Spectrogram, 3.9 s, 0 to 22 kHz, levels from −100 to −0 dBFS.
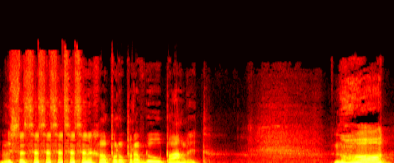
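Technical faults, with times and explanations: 0.39 to 0.87 s, CD stuck on one turn: the same 120 ms slice of speech plays four times in a fast, even stutter, with a brief mute at each jump, as a scratch keeps throwing the laser back one track on every rotation.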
